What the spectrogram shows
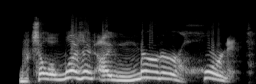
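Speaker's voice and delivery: exaggerated dopey Southern drawl. Retelling a senator questioning the FBI official in charge: John Kennedy impression with stupid Southern accent. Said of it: "has a stupid Southern accent".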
